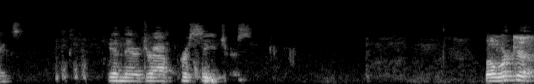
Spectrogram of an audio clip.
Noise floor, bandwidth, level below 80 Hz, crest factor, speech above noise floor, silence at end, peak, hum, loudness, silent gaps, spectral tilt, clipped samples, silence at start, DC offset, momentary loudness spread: -58 dBFS; 7.2 kHz; -56 dBFS; 20 dB; 39 dB; 0 s; -2 dBFS; none; -19 LUFS; none; -7 dB/octave; under 0.1%; 0 s; under 0.1%; 25 LU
